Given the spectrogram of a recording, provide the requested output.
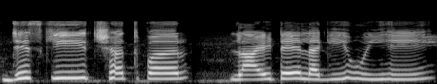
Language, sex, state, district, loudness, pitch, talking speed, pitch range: Hindi, female, Madhya Pradesh, Bhopal, -12 LUFS, 260 Hz, 95 wpm, 230-275 Hz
